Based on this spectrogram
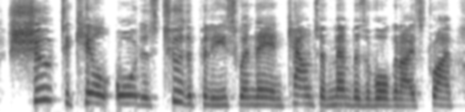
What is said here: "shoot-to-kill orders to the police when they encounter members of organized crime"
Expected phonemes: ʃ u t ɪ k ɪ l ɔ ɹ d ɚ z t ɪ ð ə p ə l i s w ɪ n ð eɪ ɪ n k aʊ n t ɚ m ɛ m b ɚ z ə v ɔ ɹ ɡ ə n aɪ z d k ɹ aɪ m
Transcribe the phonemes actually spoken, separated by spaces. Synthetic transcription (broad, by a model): ʃ u t ɪ k ɪ l ɔ ɹ d ɚ z t ɪ ð ə p ə l i s w ɪ n ð eɪ ɪ n k aʊ n t ɚ m ɛ m b ɚ z ə v ɔ ɹ ɡ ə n aɪ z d k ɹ aɪ m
